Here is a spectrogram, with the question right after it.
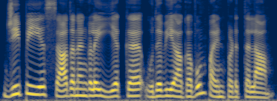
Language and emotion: Tamil, neutral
